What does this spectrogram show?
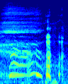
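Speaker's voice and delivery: squeaky burst of laughter; high laugh. Real, not acted. Comedian cracking up at his own story, a high squeaky laugh.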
